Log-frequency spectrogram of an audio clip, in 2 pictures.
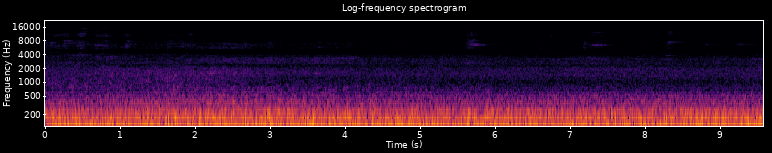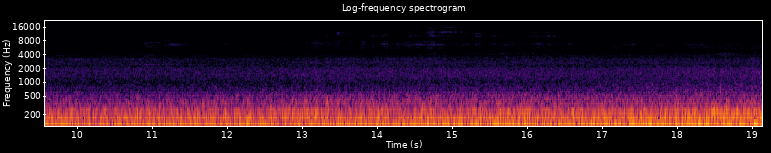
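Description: Double-stack intermodal freight train rolling past: a steady low rumble of the cars and wheels on the rails, growing a little louder near the end.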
